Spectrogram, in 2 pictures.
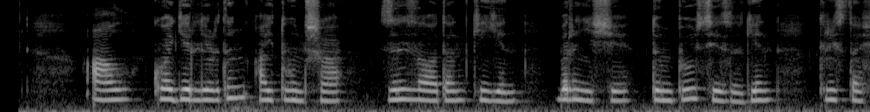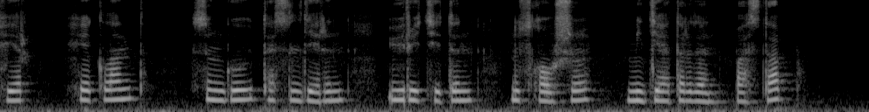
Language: Kazakh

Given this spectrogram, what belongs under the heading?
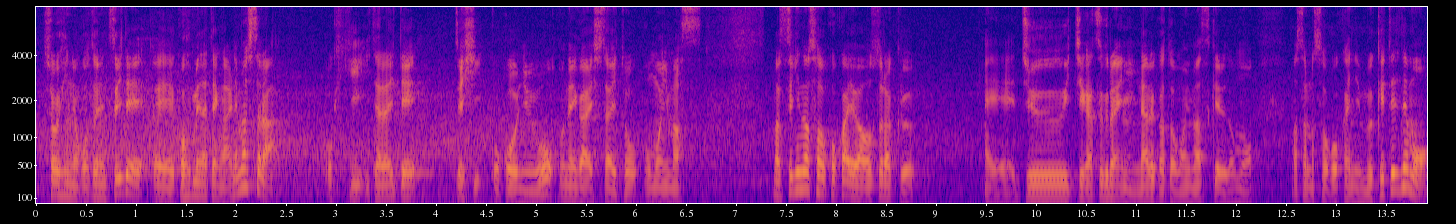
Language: Japanese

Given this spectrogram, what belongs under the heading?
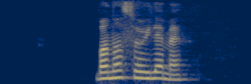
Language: Turkish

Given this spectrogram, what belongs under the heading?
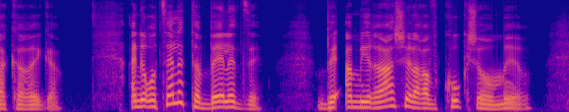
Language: Hebrew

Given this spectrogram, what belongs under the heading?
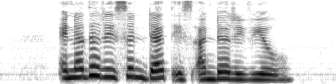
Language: English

